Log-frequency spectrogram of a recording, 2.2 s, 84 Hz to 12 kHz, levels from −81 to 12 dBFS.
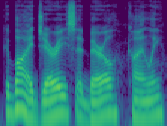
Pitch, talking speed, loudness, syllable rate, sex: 125 Hz, 160 wpm, -16 LUFS, 4.4 syllables/s, male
